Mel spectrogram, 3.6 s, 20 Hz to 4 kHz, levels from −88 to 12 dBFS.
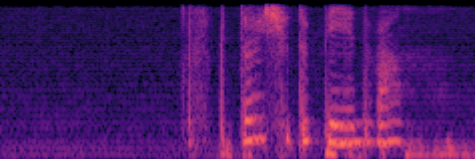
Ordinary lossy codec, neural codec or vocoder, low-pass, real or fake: none; vocoder, 24 kHz, 100 mel bands, Vocos; 3.6 kHz; fake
